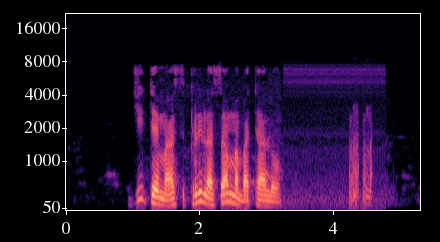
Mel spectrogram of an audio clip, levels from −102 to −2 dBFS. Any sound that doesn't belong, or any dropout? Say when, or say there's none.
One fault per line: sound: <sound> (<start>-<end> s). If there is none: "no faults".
sound: laugh (4.2-4.6 s)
